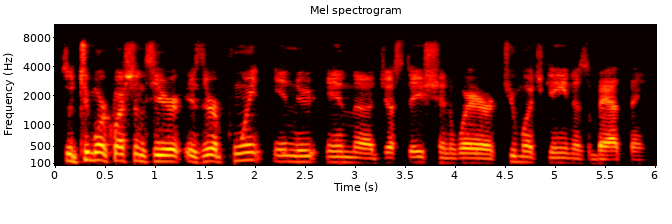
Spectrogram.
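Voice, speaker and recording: Casual Texan moderator, dull dry audio. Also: male voice, mid-range voice, steady tone, moderate pace, no room sound. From Texas. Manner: casual, fills with "you know" and "I mean". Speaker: webinar moderator. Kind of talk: moderating a webinar Q&A.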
